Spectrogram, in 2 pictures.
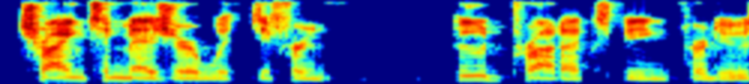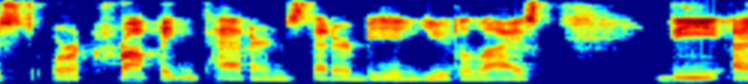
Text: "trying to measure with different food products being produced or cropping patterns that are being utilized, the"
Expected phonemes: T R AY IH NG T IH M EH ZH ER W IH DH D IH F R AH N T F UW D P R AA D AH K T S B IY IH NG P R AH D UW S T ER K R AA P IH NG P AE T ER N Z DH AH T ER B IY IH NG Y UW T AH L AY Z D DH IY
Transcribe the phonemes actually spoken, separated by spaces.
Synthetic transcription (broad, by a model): T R AY IH NG T IH M EH ZH ER W IH DH D IH F R AH N T F UW D P R AA D AH K T S B IY IH NG P R AH D UW S T ER K R AA P IH NG P AE T ER N Z DH AH T ER B IY IH NG Y UW T AH L AY Z D DH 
